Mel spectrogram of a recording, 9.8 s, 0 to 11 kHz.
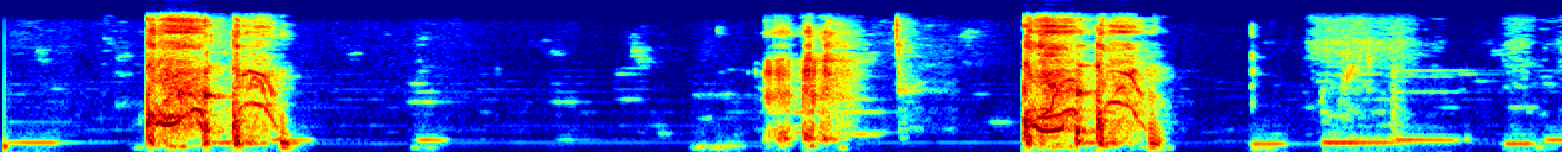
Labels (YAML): expert_labels:
- quality: ok
  cough_type: dry
  dyspnea: false
  wheezing: false
  stridor: false
  choking: false
  congestion: false
  nothing: true
  diagnosis: COVID-19
  severity: mild
- quality: ok
  cough_type: dry
  dyspnea: false
  wheezing: false
  stridor: false
  choking: false
  congestion: false
  nothing: true
  diagnosis: upper respiratory tract infection
  severity: mild
- quality: good
  cough_type: wet
  dyspnea: false
  wheezing: false
  stridor: false
  choking: false
  congestion: false
  nothing: true
  diagnosis: upper respiratory tract infection
  severity: mild
- quality: good
  cough_type: dry
  dyspnea: false
  wheezing: false
  stridor: false
  choking: false
  congestion: true
  nothing: false
  diagnosis: upper respiratory tract infection
  severity: mild
age: 55
gender: male
respiratory_condition: false
fever_muscle_pain: false
status: COVID-19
